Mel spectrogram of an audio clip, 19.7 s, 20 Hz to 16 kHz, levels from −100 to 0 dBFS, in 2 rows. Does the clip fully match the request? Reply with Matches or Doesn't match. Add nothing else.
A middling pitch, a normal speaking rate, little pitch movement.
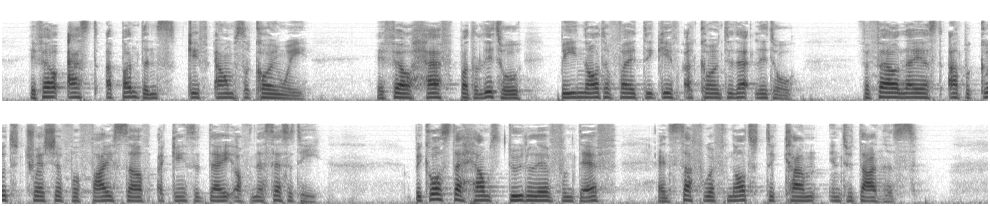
Matches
